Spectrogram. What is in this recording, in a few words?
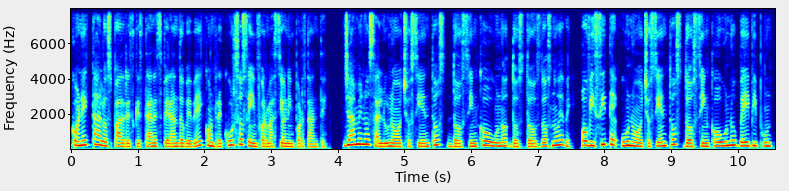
Prenatal Spot Spanish; PHS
